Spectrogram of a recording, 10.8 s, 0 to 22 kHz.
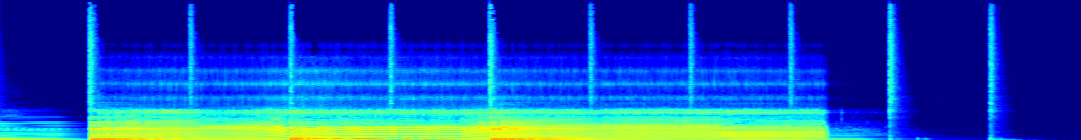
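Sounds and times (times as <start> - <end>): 
MPC sampler buzz line: 1.0 - 8.4.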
